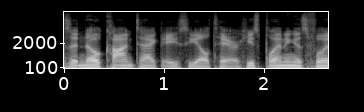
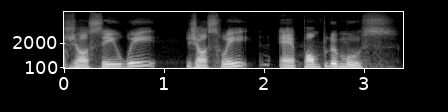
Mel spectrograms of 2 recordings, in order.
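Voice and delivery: slow mock French with an American accent; American speaking French; 4 semitones higher, slower than usual. Joking at the podcast in put-on French, American accent. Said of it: "You sound like an American speaking French".

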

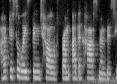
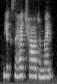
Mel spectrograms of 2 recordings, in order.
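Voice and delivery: ordinary delivery

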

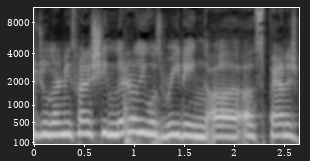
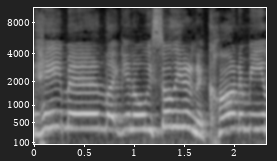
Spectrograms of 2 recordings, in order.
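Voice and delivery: higher-pitched, pleading objection; retold objection; 6 semitones higher than usual. Retelling a word to the hippies, high protest. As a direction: raise the pitch to reason with someone.

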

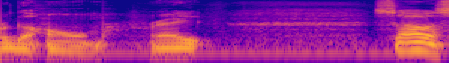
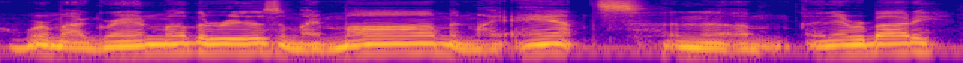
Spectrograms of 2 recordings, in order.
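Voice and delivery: normal talking voice

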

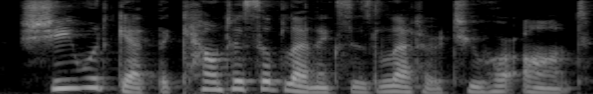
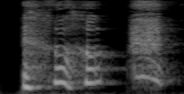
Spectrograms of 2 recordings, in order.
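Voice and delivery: put-on high, girlish giggle. A narrator's reading. Christina teasing Constance, giggling. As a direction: let out a high teasing titter.

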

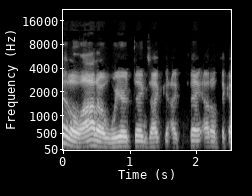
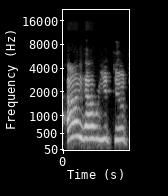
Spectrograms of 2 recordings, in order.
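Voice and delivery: put-on much higher, sugary greeting to a little girl; sweet high greeting. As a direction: lift way up, sweet for a child. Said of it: "he says".

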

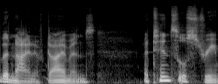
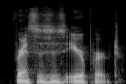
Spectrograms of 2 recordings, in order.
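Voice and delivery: usual speaking voice

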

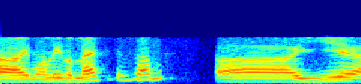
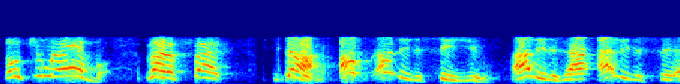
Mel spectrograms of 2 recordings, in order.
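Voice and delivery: high, agitated rebuke; real fury; 11 semitones higher than usual. Real, not acted. Husband rejecting the doctor's playful excuse, furious. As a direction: shut down the excuse, voice pitched up.

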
